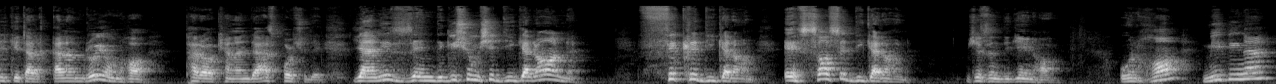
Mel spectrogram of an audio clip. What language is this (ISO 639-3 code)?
fas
